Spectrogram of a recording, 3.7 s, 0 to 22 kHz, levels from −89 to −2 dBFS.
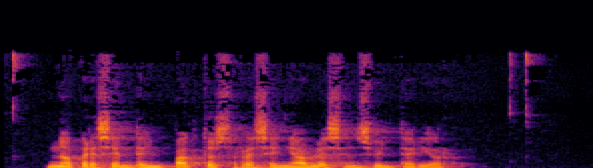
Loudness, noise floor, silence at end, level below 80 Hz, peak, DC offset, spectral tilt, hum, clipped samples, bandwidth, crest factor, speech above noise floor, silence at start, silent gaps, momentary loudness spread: -20 LUFS; -44 dBFS; 0.85 s; -60 dBFS; -2 dBFS; under 0.1%; -5 dB/octave; none; under 0.1%; 15.5 kHz; 18 dB; 25 dB; 0.1 s; none; 21 LU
